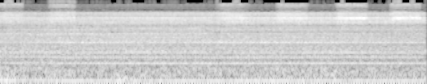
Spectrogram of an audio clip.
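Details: Ford/Lincoln at idle with a loose, uneven puffing tick over the exhaust note, louder when cold, exhaust smell in cabin; owner reports an exhaust leak, dealer found no problem, calling it a normal condensate drain.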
